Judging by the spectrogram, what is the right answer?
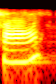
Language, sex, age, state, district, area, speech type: Hindi, female, 30-45, Bihar, Muzaffarpur, rural, conversation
